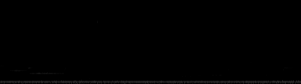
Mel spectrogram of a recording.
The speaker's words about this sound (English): Ice cream truck.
